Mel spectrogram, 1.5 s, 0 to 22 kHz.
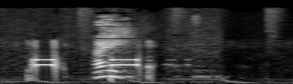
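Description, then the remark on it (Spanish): Two quick beeps of phone keypad tones, each a steady dual-pitched tone lasting a fraction of a second, loud, followed by faint murmuring voices; a caller pressing 977 on a telephone keypad. “Entonces, presiona en tu teléfono el 977, corre.”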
